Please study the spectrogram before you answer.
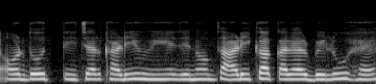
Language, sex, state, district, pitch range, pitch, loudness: Hindi, female, Bihar, Araria, 230-245 Hz, 235 Hz, -15 LUFS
